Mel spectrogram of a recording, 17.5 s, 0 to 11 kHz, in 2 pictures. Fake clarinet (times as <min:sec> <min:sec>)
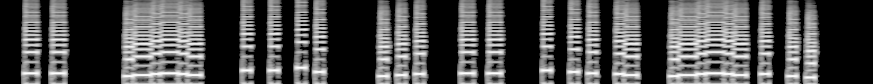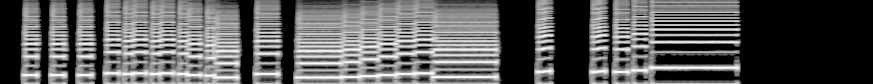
0:09.0 0:16.2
